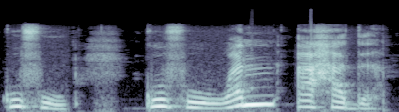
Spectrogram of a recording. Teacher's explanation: من الأخطاء الشائعة في سورة الإخلاص إن دايما الناس بتنطق الفاء ساكنة، كفوا معناها فاء ساكنة وهي عليها ضمة، فلازم أتم الضم وأضم الشفايف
